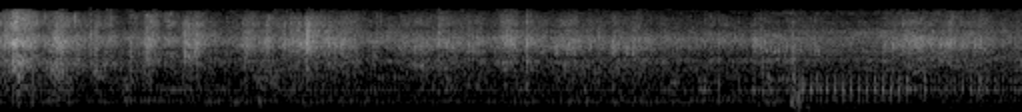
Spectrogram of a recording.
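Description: Faint rustling and light crackling of dry leaf litter and twigs as long-tailed macaques move about, mostly in the first two seconds, over a steady faint high hiss.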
